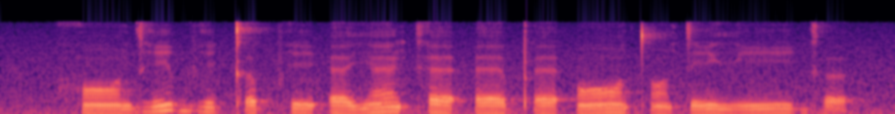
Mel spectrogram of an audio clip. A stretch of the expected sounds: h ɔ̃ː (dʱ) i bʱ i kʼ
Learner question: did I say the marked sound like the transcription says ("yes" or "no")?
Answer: yes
